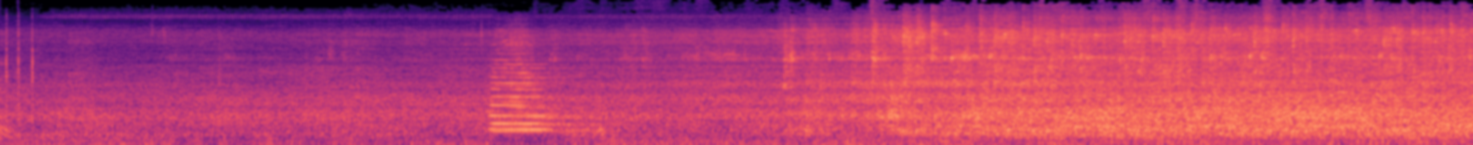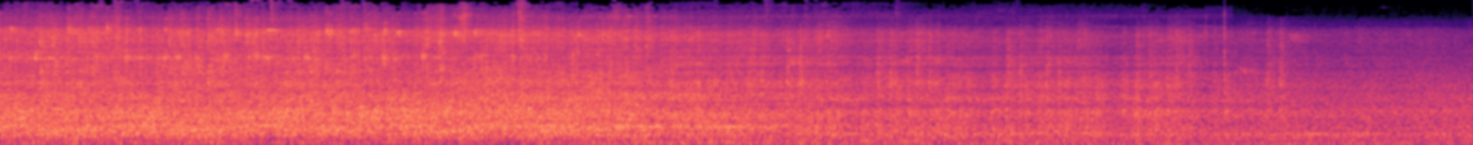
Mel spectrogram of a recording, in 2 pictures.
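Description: Metro-North electric multiple-unit train sounding a short horn blast about five seconds in. Then a long express train passes through at speed, loud for about fifteen seconds before fading away near the end.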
